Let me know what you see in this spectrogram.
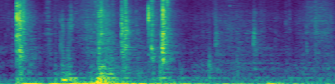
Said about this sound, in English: And we're going to go out the back door.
